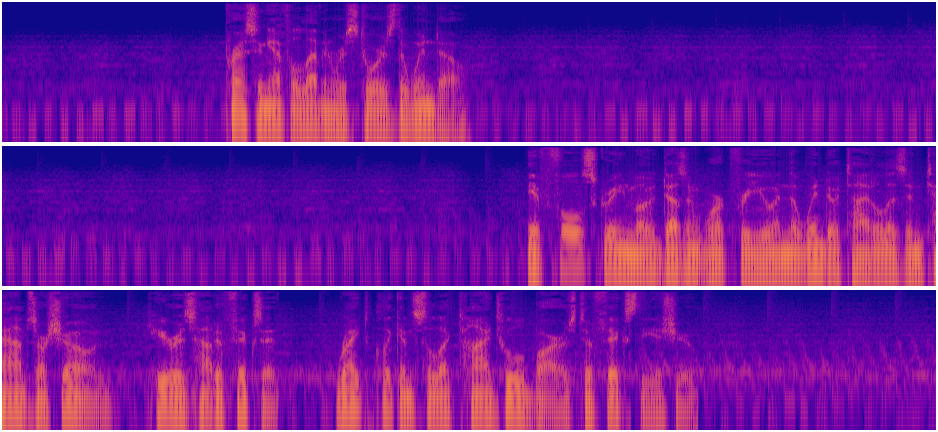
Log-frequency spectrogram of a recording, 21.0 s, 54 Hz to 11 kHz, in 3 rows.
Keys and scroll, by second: 10.3 F11.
